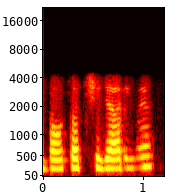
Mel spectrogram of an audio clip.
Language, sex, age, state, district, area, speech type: Urdu, female, 45-60, Bihar, Gaya, urban, conversation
